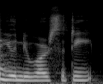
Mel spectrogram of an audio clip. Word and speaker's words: university: a university a union you must be wondering why u is highlighted there because here it sounds like u y o u and you know that why it is a consonant sound and that is why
